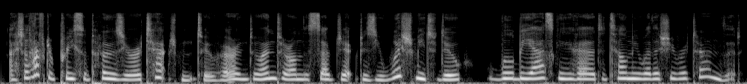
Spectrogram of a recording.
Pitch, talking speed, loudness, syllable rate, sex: 250 Hz, 255 wpm, -16 LUFS, 6.0 syllables/s, female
